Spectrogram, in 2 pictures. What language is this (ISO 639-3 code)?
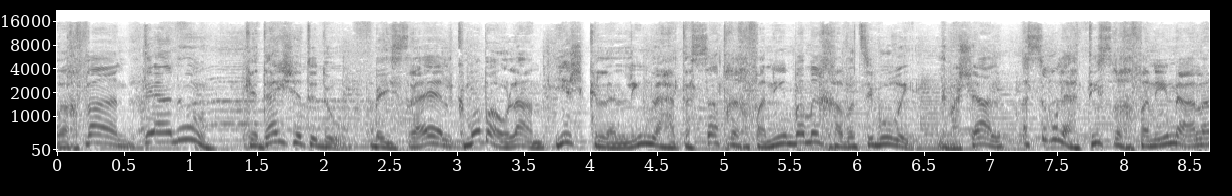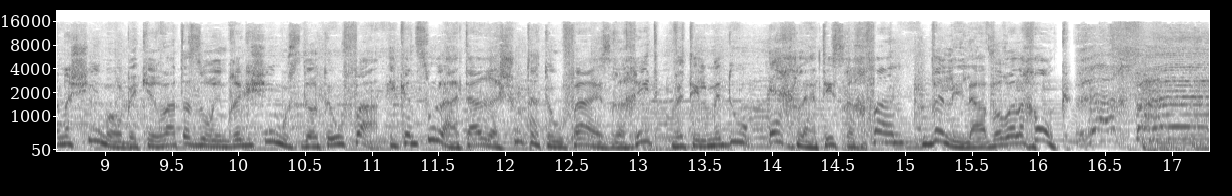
heb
